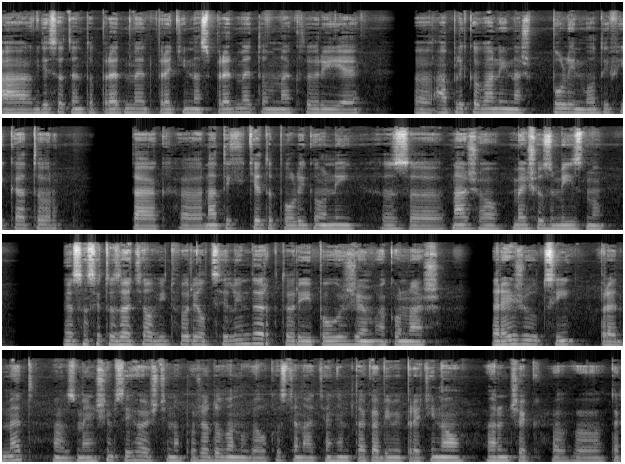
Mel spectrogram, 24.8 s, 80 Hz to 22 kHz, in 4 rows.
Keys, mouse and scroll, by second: 0.6-3.8 drag, 6.9-7.6 scroll down 2, 7.6-10.8 middle drag, 10.8 r, 16.6-18.5 middle drag, 18.5 s, 23.9 click, 24.6-24.8 middle drag.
